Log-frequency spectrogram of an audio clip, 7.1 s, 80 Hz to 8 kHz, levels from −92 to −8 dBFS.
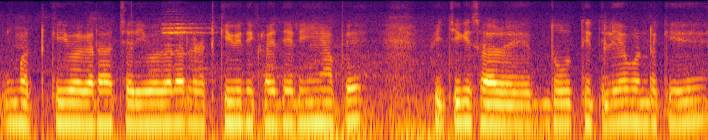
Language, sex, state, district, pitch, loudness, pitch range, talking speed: Hindi, male, Rajasthan, Jaipur, 135 Hz, -16 LUFS, 130-140 Hz, 170 wpm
